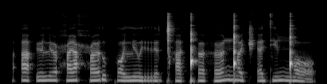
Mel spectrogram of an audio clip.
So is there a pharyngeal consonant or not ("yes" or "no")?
yes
